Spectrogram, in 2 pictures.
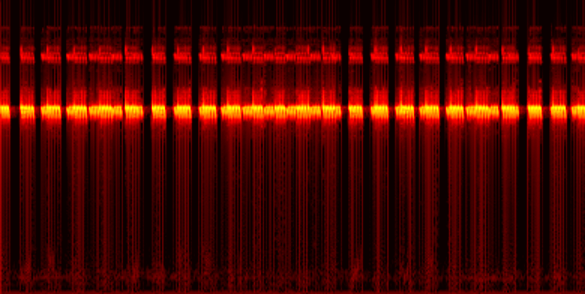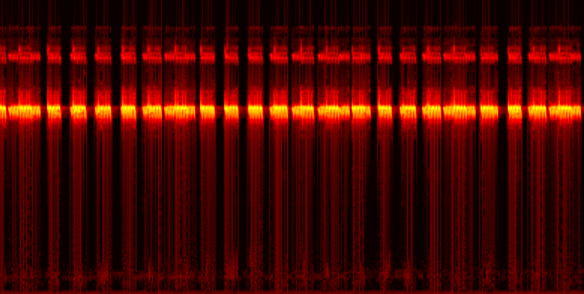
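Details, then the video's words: Crickets, two of them, chirping steadily and loudly nearby; high-pitched pulsing scrapes come about four times each second, sometimes blurring into short runs, with no other noise present. "Two Crickets Chirp Sounds"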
